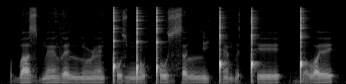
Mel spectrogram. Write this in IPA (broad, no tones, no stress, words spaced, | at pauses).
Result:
baz bɛ̃vɛ lːũɭɛ̃ǃoz ŋ͡ǃoǃozsɐ lːiǃɛ̃bɛ ǃʰe | ɡ͡ǃɘlˠe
